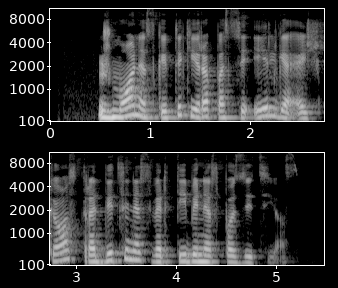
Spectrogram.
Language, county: Lithuanian, Alytus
